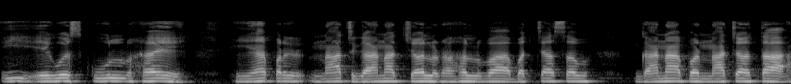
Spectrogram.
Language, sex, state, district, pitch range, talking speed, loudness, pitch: Magahi, male, Bihar, Samastipur, 130-145 Hz, 130 wpm, -25 LUFS, 140 Hz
